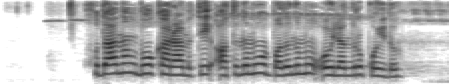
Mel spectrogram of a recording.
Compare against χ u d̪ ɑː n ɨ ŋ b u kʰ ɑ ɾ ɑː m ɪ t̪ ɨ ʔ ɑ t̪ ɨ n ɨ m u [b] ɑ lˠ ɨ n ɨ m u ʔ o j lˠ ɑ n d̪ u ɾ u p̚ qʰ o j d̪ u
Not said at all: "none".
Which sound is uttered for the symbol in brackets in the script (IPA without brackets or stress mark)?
b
